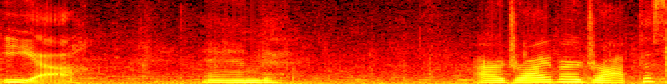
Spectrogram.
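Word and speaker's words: Oia: so we are here I was saying the name wrong it's not oil it's eeeh even though it is oh I a it's the village of iya and our driver dropped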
